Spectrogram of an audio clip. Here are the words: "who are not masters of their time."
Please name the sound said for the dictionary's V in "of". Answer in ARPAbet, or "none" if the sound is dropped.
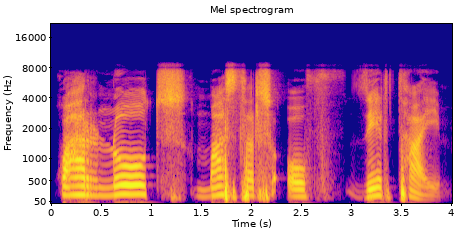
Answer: F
